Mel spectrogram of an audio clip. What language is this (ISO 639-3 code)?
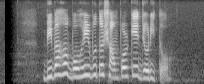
ben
